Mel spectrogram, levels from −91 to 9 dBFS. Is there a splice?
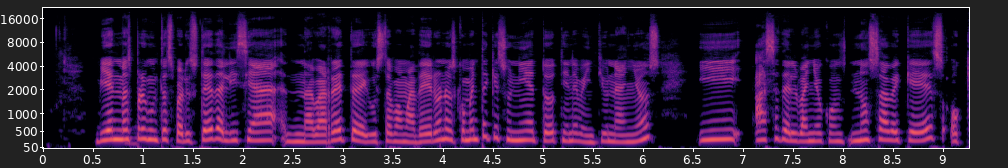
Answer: yes; 2 cuts; at 7.1 s, 8.0 s

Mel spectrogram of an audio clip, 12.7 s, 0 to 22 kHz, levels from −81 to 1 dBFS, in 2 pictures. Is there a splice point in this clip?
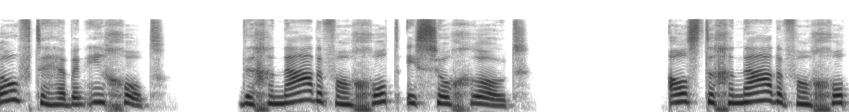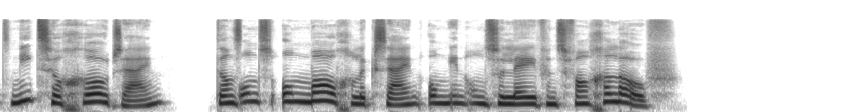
yes; 4 cuts; at 1.5 s, 7.2 s, 8.1 s, 9.7 s

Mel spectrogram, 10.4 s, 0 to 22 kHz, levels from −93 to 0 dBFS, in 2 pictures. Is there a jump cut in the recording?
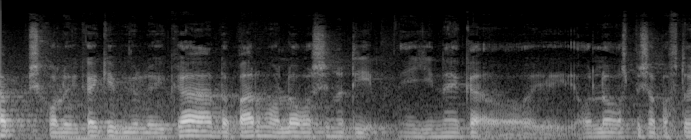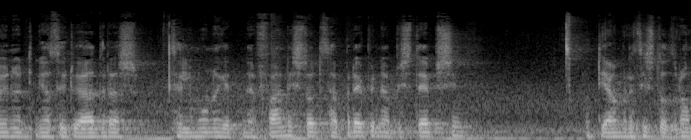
yes; 2 cuts; at 5.4 s, 6.5 s

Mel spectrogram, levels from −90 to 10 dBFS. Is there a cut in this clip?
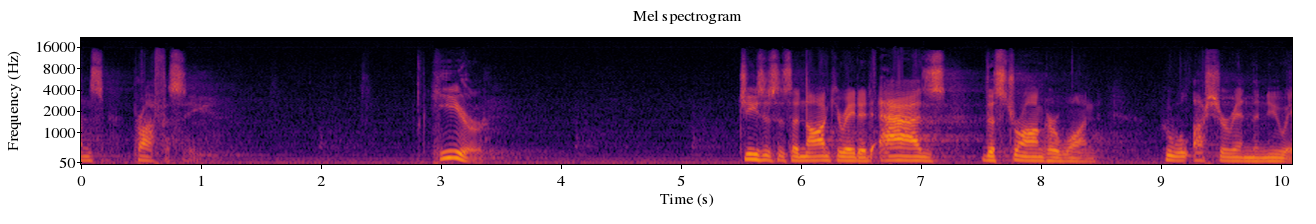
no; 0 cuts

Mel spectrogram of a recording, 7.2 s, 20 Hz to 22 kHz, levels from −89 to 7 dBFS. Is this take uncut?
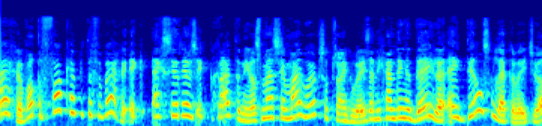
yes; 0 cuts

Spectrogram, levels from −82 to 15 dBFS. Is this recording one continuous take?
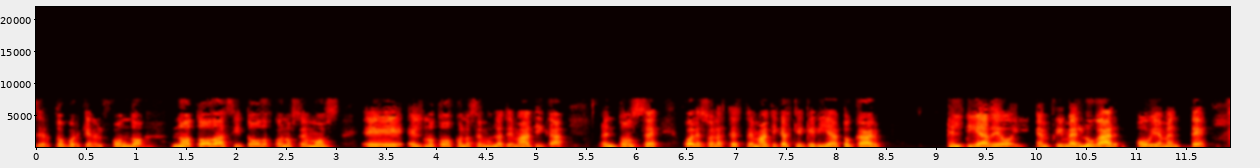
no; 1 cut; at 3.9 s

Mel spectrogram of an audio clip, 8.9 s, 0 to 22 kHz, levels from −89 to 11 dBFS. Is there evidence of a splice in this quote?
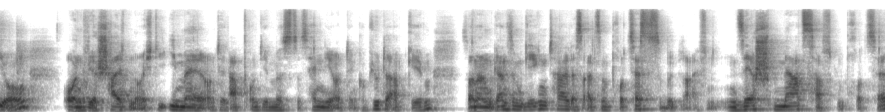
yes; 1 cut; at 2.3 s

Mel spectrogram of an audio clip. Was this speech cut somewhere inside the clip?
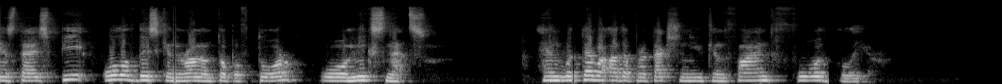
yes; 2 cuts; at 3.1 s, 8.3 s

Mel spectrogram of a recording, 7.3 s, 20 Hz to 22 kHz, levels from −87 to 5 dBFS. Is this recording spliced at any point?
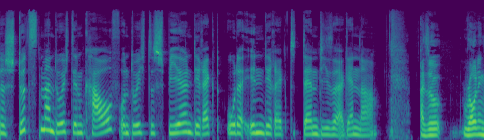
no; 0 cuts

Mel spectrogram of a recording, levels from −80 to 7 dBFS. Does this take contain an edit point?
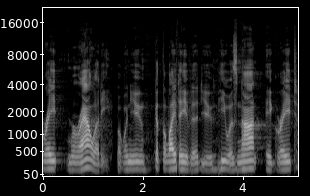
yes; 4 cuts; at 1.4 s, 2.2 s, 2.7 s, 3.5 s

